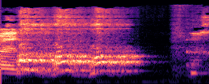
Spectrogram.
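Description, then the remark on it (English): A dog barks loudly, one long drawn-out bark lasting about a second, followed by a brief pause and a shorter, quieter sound. “Sorry about the dog.”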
